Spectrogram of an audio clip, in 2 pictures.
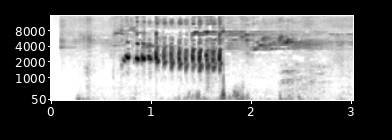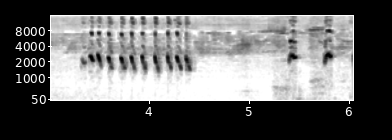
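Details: Sooty-headed bulbul giving a long rapid 'ropel' song, used as a master recording for training other birds: two fast bursts of bright, clipped notes, each run about a second long, with a faint low rumble beneath.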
